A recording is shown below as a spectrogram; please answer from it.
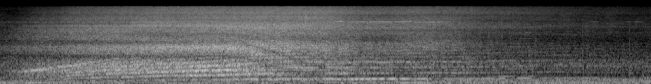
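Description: Force1 F100 Ghost brushless quadcopter's motors and propellers spinning up for takeoff: a buzzing whine that rises in pitch over the first second, grows loudest a couple of seconds in, then fades as the drone climbs away.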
